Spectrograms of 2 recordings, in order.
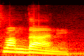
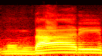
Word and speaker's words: Mamdani: Pronunciar mi apellido. Es Mamdani, pero a cada rato me dicen Mumdari, Mumnari.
